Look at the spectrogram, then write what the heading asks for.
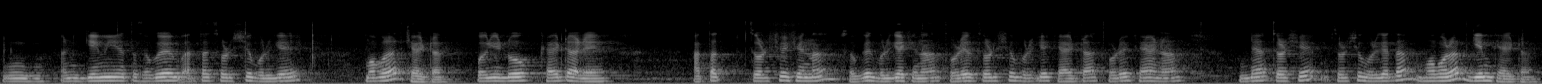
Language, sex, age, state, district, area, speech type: Goan Konkani, male, 45-60, Goa, Pernem, rural, spontaneous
